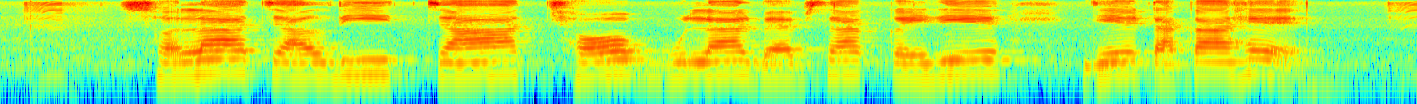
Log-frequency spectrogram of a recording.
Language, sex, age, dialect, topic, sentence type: Bengali, female, 31-35, Jharkhandi, banking, statement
